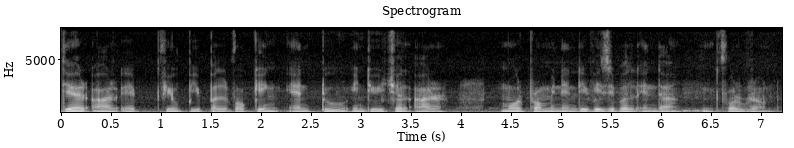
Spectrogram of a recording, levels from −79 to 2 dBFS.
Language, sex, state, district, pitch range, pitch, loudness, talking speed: English, male, Arunachal Pradesh, Lower Dibang Valley, 90-100 Hz, 95 Hz, -18 LUFS, 135 wpm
